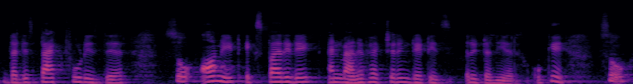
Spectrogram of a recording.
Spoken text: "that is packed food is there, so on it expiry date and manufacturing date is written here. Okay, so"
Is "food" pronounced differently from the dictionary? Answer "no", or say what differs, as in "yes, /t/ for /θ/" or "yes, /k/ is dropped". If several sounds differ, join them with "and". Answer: no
